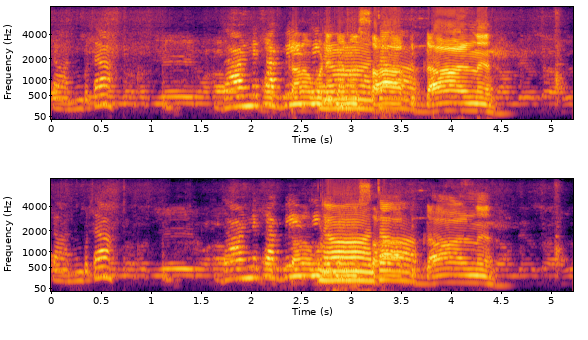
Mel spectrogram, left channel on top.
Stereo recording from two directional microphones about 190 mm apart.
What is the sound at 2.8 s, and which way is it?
Speech, 75° right (ahead or behind).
